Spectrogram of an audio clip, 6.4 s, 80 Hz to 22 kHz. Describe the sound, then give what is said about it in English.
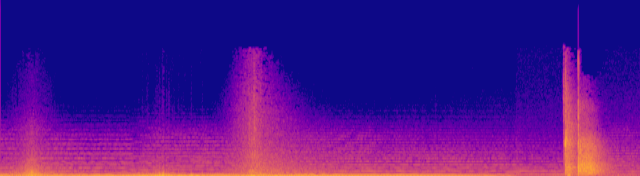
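A PSE 2019 compound bow is shot, ending in one sharp release snap with a quick thud near the end, over a steady humming tonal background. “make sure you guys stay tuned for a couple shots of these bows”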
